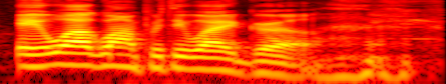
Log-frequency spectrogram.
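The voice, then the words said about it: Put-on Jamaican accent. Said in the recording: “speaking Jamaican”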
